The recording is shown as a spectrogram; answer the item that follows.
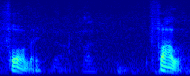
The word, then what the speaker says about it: Fall: A lot of time was spent yesterday by Fauzi and the president of Senegal, Fall. Yeah, they pronounce his name as Fall. I say Fall, it's F-A-L-L.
